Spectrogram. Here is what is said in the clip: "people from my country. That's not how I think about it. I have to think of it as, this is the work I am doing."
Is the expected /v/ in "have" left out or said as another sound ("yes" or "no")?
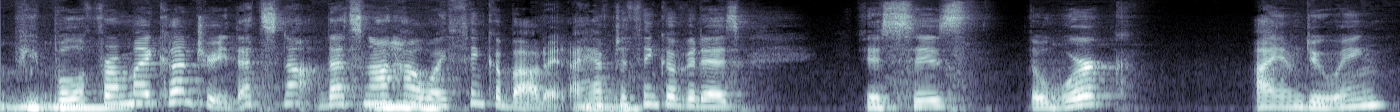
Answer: yes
